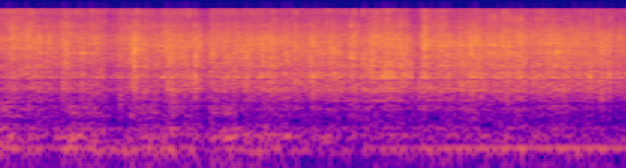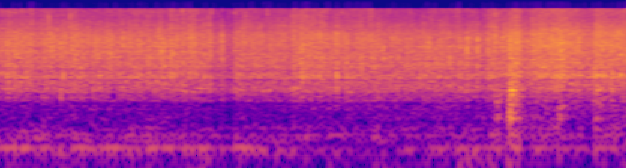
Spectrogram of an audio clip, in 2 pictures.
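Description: Garlic and green chilli frying in hot oil for fenugreek sabzi, a steady bright sizzle that runs loud and unbroken throughout.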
